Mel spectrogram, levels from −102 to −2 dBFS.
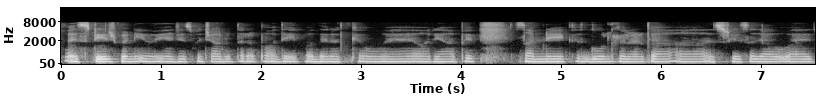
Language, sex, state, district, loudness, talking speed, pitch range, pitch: Hindi, female, Chhattisgarh, Sukma, -17 LUFS, 215 wpm, 180-190 Hz, 185 Hz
